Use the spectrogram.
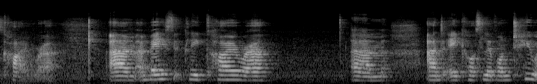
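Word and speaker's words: Cyra: where this girl's from, they like hard sounds for words, so I'm guessing it's Kyra. And basically Kyra and Akos live on two opposing sides of the same planet, and they are basically opposites.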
